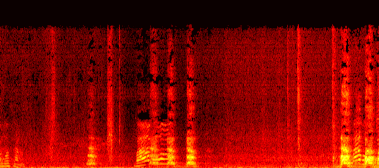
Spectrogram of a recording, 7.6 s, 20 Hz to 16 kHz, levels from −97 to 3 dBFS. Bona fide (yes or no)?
no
